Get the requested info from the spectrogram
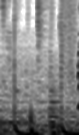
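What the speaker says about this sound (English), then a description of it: "Mad tiny pup." A tiny puppy gives a few quick soft yips and barks, close and fairly loud, without talk.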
